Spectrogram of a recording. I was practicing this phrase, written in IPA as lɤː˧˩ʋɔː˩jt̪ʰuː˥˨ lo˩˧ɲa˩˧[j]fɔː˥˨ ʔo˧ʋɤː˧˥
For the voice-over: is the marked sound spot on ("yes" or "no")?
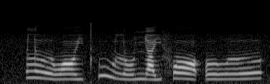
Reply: yes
